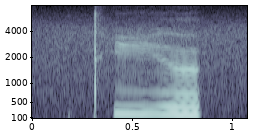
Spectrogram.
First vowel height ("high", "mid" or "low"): high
